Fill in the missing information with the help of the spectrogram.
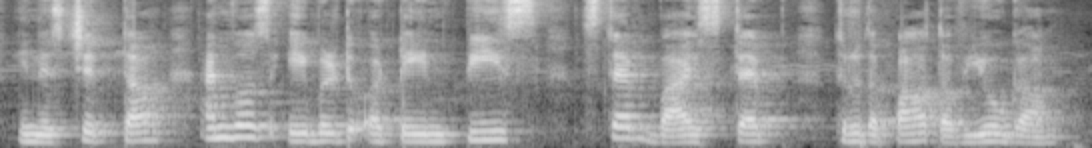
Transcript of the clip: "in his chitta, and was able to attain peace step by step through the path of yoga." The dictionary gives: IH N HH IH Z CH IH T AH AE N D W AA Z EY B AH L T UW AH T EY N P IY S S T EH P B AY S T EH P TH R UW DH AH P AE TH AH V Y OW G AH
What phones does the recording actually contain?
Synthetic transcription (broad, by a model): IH N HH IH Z CH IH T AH AE N D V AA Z EY B AH L T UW AH T EY N P IY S S T EH P B AY S T EH P T R UW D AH P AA T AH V Y OW G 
